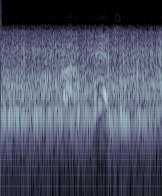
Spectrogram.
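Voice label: English aircraft destroyed mood med; War Thunder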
